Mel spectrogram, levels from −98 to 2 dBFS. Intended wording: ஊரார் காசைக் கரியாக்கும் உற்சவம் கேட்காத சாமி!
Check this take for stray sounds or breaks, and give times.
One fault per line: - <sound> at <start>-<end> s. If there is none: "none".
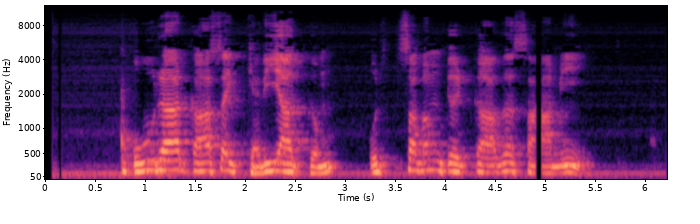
- dropout at 4.9-5.0 s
